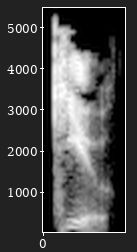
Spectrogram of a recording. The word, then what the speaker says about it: Kieu: His first name is P-H-U-C. And his last name is K-I-E-U. – How's that pronounced, that K-I-E-U? – He is Mr. Q.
